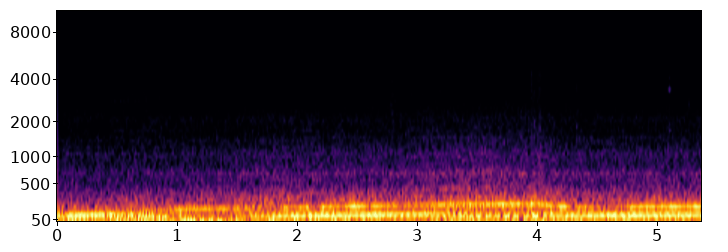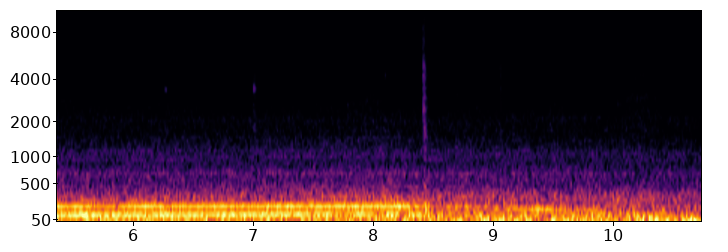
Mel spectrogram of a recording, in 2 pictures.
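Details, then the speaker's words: 1992 GMC Sonoma GT coasting in neutral after rear brake work and new stainless rear brake hose, fixing worsening rear brake drag; only low steady road rumble, no scraping, squeal or drag, brakes running free. "i just put it in neutral and i'm just coasting nothing's really noticeably dragging doesn't seem to be having any issues with doing that"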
